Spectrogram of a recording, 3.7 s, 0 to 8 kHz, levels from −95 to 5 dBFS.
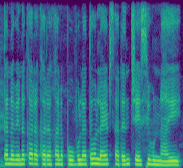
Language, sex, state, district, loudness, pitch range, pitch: Telugu, female, Telangana, Komaram Bheem, -12 LUFS, 200-215 Hz, 205 Hz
